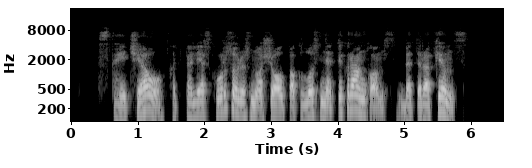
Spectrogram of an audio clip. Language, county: Lithuanian, Kaunas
